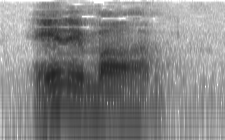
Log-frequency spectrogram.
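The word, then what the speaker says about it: enimon (אמונה): And faith in the Hebrew is 529, and it's pronounced enimon, enimon.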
